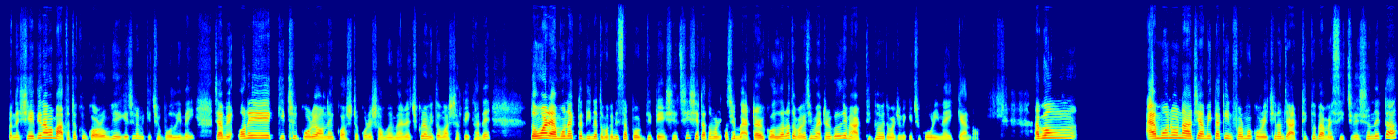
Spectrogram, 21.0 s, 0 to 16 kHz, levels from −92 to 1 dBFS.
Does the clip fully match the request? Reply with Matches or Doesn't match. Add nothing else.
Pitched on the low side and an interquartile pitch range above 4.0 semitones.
Doesn't match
